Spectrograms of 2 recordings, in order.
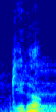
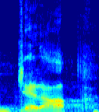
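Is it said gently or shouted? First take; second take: gently; shouted. First: It is said gently and softly. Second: It is shouted like a trainer.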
